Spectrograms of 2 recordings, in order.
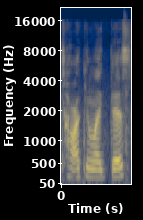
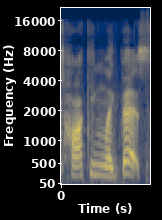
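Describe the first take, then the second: First: The voice is flat and unsmiling. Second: The voice is smiling and enthusiastic.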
